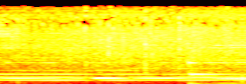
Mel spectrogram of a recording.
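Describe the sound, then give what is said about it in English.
Heavy rain pours down from a dark sky in a steady, dense hiss of patter, continuous, with a sustained low humming tone running underneath and no voices. “Moomin Troll looks out of his window at the rain pouring down from the dark sky.”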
